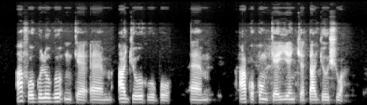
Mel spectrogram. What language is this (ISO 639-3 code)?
ibo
